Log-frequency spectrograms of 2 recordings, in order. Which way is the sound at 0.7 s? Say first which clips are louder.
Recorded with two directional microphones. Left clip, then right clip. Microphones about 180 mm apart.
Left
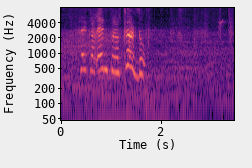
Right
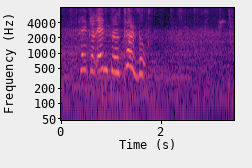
Right 1 dB; 5° left (ahead or behind).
